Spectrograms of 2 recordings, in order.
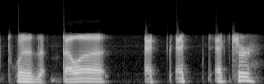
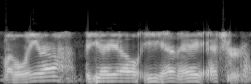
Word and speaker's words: Balena Etcher: And he uses Bella Etcher software. I can't even pronounce it right. Yeah, it's Balena, Balena Etcher, one word.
